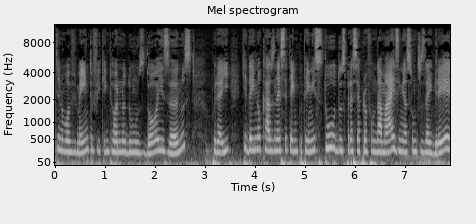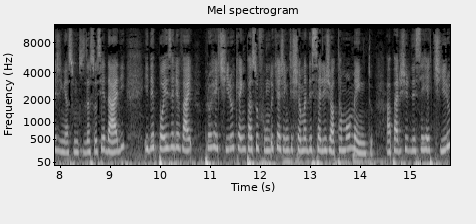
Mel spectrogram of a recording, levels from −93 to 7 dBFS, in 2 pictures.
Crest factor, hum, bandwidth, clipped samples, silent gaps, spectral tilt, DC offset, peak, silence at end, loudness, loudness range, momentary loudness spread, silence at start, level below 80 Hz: 22 dB; none; 11.5 kHz; under 0.1%; none; -4 dB/octave; under 0.1%; -4 dBFS; 0 s; -27 LUFS; 2 LU; 6 LU; 0 s; -32 dBFS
